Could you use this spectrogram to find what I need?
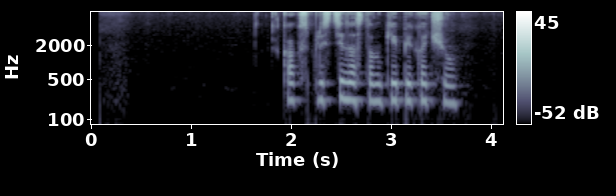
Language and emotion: Russian, neutral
